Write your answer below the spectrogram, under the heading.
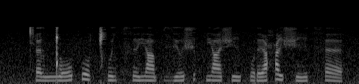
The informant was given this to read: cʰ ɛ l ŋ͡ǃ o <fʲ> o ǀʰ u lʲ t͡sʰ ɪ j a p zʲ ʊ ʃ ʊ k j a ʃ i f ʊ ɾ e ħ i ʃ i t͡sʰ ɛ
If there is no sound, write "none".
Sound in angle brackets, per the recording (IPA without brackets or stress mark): f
